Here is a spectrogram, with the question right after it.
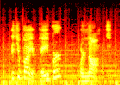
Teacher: first having question intonation and the second statement intonation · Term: alternative question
